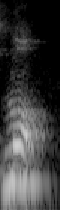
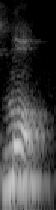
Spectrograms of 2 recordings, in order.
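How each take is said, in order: First: It is said in a British accent. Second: The same.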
